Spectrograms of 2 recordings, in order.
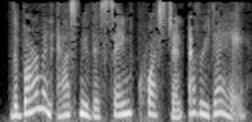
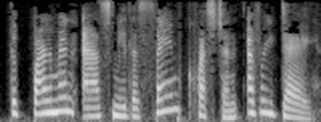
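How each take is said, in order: First: The sentence is spoken at a fast speed. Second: The sentence is spoken at a normal speed. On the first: "Fast version" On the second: "Normal speed"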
